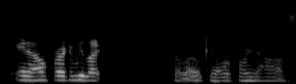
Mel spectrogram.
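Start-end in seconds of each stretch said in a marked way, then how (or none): 1.8-2.9 low, hushed, creaky radio voice. Explaining the voice they want, the speaker tries a Roz Doyle voice. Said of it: "going for that Roz Doyle sound from Frasier".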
